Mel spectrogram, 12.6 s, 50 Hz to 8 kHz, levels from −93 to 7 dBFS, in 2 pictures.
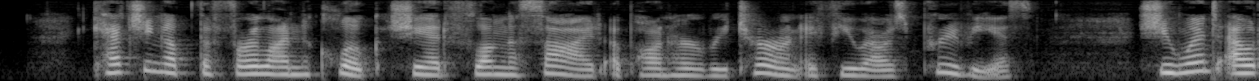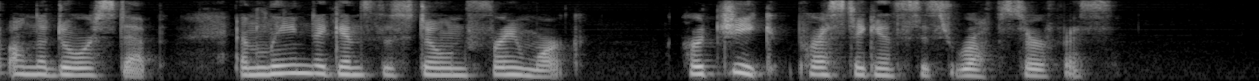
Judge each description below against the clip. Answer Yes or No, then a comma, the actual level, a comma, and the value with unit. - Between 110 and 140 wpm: No, average, 170 wpm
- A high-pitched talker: Yes, high, 220 Hz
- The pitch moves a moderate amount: Yes, average, 3.4 semitones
